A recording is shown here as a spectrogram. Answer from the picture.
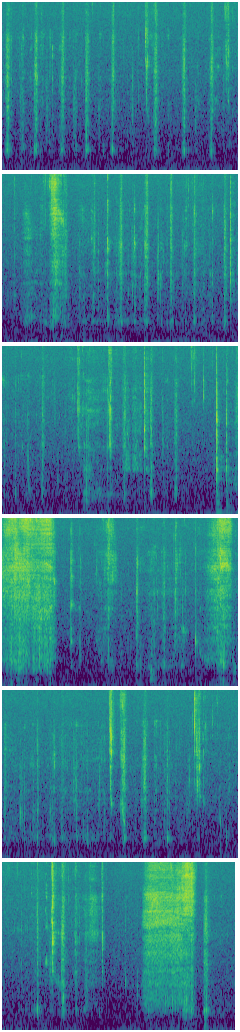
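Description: Close-miked eating: chewing and crunching through acorn-jelly rice in cold broth with kimchi and vegetables, with many small wet mouth clicks. Twice, about halfway and near the end, there is a longer, louder rushing sound lasting about a second.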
